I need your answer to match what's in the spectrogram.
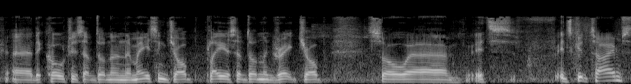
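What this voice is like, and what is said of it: Norwegian accent with Mancunian touch. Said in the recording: “He's got like a fast show manager accent... That Norwegian with a touch of Oasis”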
